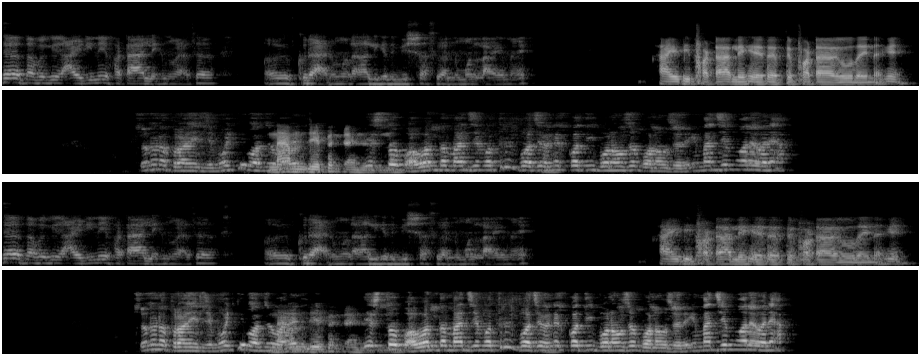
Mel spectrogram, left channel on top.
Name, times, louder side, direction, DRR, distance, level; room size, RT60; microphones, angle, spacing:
voice 1, 0.0-2.1 2.6-5.2, left 1 dB, 15° left, 0.3 m, -37 dB
voice 2, 6.6-9.0 11.8-13.1, left 5 dB, 90° left, 0.5 m, -28 dB
voice 3, 10.5-12.3 12.8-17.0, right 4 dB, 70° right, 0.4 m, -26 dB
3.2 x 2.2 x 3.6 m
head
